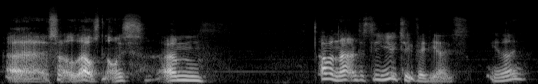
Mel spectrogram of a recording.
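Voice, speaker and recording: A chatty man in his fifties, hosting a relaxed woodworking livestream and wandering from topic to topic. His voice sits unusually high for a man and carries a rough, gravelly crackle. He drifts into a cooing, sing-song tone whenever he talks to his puppy. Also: moderate pace. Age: 50s. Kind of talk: casual livestream chat.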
